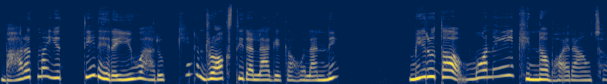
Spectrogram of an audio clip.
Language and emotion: Nepali, sad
